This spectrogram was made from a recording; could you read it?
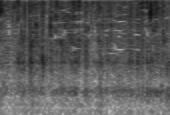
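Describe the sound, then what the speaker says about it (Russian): Water draining out of a flower pot filled with expanded clay pebbles, a brief steady trickling splash heard up close with no talking. "Затем беру этот горшочек, придерживаю вот так пальцами и сливаю"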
